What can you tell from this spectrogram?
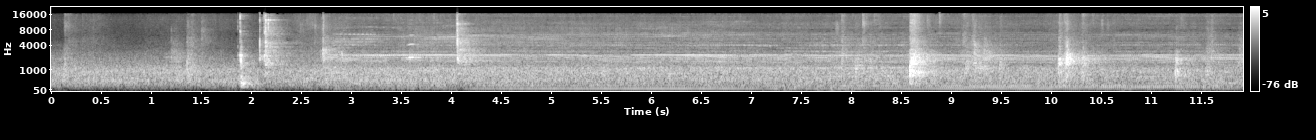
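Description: Clicks and knocks from a lift's hinged stainless-steel landing door being unlatched and pulled open, with a steady low electric hum and a thin high whine from the lift setting in a few seconds in. Two sharper knocks come in the second half.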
